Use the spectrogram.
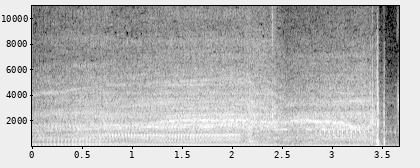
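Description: Yamaha Stratoliner motorcycle under way, a loud close engine drone with strong low rumble that holds steady, then shifts pitch as the rider changes speed, with wind noise throughout.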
